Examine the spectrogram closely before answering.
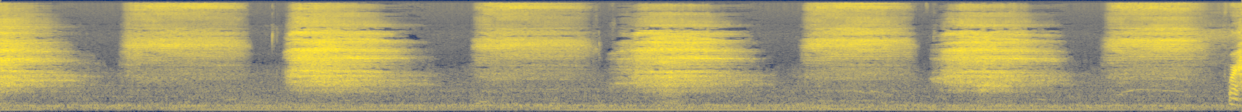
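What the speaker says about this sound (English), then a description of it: "it's that ha sound, like we're fogging the mirror as the elbows come together" A person exhales slowly and audibly with an open-mouthed ha, as if fogging a mirror, during a chair yoga session; six or seven long breathy exhales repeat steadily and close up, with no voice over them.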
